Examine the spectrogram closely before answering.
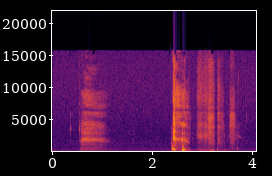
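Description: A woman laughing almost silently: a breathy exhale, then a short louder burst of laughter about two and a half seconds in, trailing into a few smaller breaths.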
